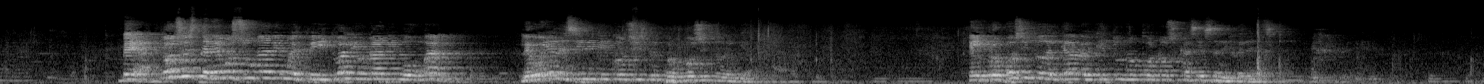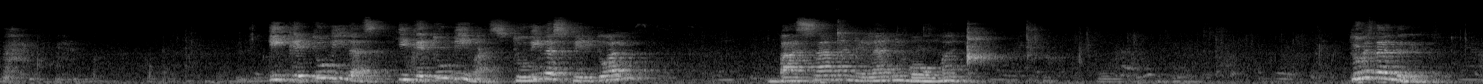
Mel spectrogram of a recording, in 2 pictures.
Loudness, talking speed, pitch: -23 LUFS, 105 wpm, 195 Hz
